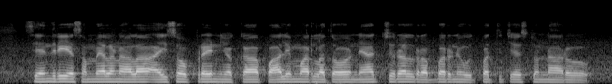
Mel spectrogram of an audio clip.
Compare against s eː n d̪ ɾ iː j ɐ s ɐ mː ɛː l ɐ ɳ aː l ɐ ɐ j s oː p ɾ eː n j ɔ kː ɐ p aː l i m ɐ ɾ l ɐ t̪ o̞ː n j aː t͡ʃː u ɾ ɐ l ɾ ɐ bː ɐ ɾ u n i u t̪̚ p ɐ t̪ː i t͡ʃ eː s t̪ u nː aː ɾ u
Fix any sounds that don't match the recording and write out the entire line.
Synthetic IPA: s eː n d̪ ɾ iː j ɐ s ɐ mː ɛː l ɐ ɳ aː l ɐ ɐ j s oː p ɾ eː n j ɔ kː ɐ p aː l i m ɐ ɾ l ɐ t̪ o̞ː n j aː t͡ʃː u ɾ ɐ l ɾ ɐ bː ɐ ɾ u n i u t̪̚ p ɐ t̪ː i t͡ʃ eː s t̪ u nː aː ɾ u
